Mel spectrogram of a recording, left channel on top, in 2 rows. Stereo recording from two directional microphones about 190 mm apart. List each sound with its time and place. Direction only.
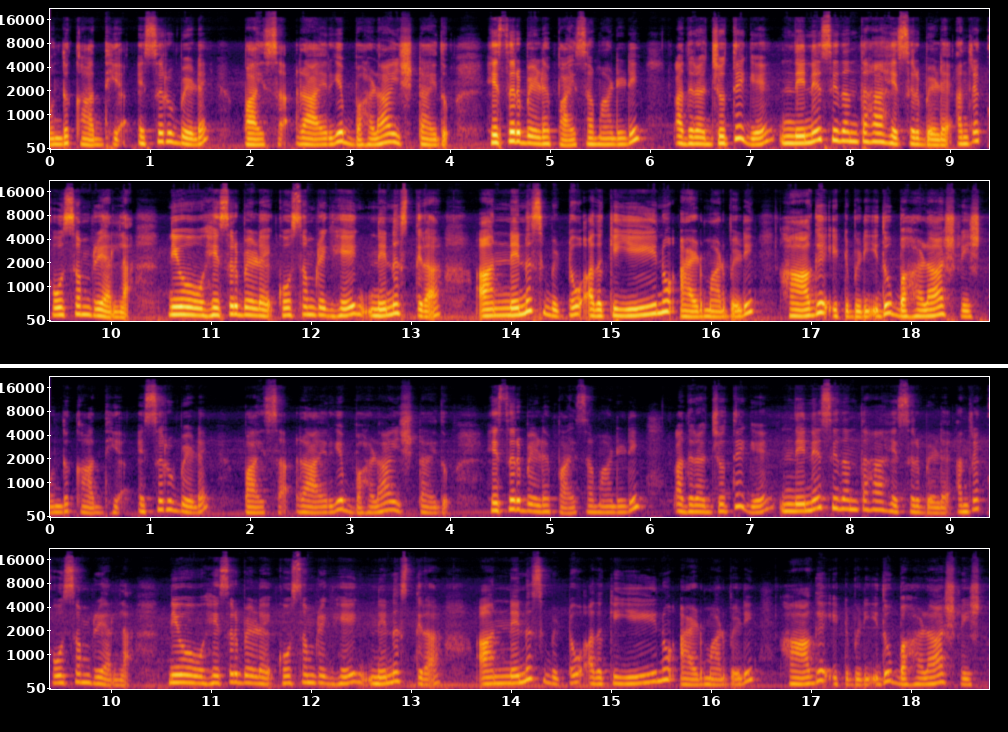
0.0 s a woman's voice: 30° left (ahead or behind)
